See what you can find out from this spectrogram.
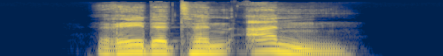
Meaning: inflection of anreden: 1. first/third-person plural preterite 2. first/third-person plural subjunctive II
- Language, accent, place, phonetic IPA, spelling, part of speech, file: German, Germany, Berlin, [ˌʁeːdətn̩ ˈan], redeten an, verb, De-redeten an.ogg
